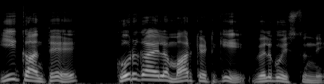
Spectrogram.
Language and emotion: Telugu, neutral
